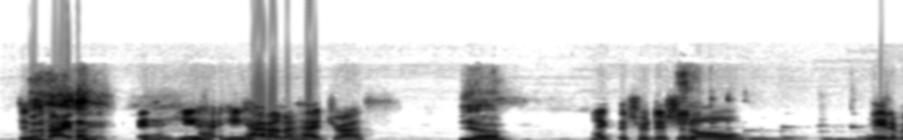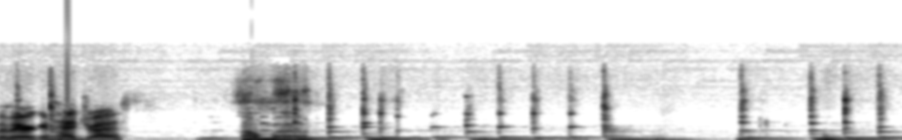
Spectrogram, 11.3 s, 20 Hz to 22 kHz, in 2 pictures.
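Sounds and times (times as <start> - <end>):
speech: 0.1 - 8.8
mobile phone ringtone with chime-like tones: 4.2 - 11.2.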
